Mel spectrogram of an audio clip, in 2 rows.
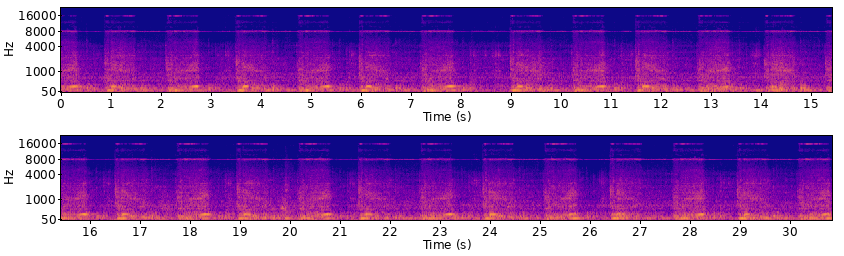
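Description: ABB IRB120 robot arm's servo motors whirring as the arm moves, in a cycle that repeats about every second and a quarter, with a steady high-pitched whine underneath.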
